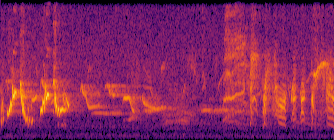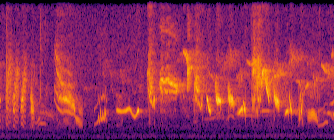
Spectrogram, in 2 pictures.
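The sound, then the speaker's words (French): A garden warbler sings a long, continuous warbling song of rapid, varied chirps and trills, clear, with no voices present. “Enfin, voici la fauvette des jardins.”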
